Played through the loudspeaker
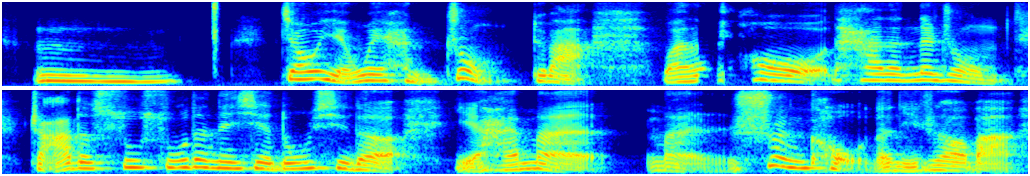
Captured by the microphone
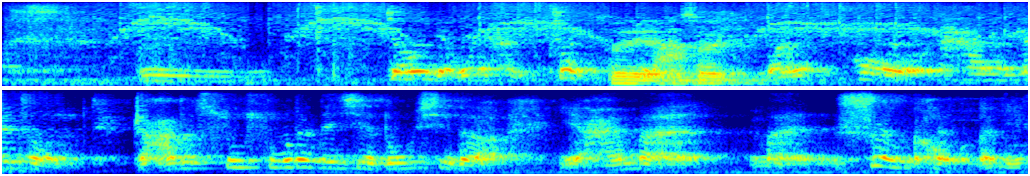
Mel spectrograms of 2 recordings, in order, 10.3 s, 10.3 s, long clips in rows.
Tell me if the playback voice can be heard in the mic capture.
Yes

